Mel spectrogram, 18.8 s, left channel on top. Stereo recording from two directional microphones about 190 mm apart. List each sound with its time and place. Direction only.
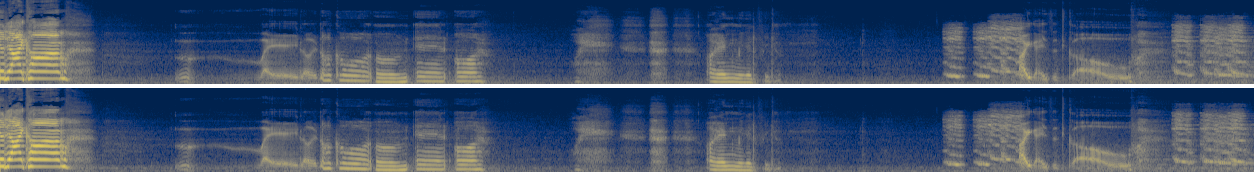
0.0 s speech: 20° right (ahead or behind)
1.1 s gasp: 15° right (ahead or behind)
2.6 s a sound: 15° right (ahead or behind)
3.9 s speech: 10° right (ahead or behind)
8.5 s a sound: 10° right (ahead or behind)
14.1 s wail: 5° left (ahead or behind)
15.3 s speech: 10° right (ahead or behind)
17.6 s music: 5° left (ahead or behind)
